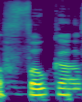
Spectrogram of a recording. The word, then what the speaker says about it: foca: be aware yeah so foca is spelled foca and before you know any of the folks in the audience go to Google what foca means uh it's it's baby seal in Portuguese so spoiler alert but that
